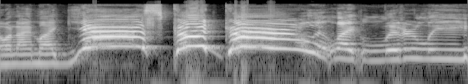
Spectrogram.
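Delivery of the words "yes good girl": squeaky, very high-pitched, very loud voice. Retelling how she praises during training, in a high squeaky voice. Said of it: "I have a high squeaky voice".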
